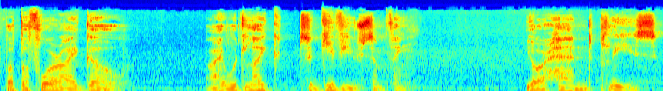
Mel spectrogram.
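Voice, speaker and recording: An actor playing a gentle, reserved young knight, speaking formally and sincerely in a video game drama. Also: male voice, fairly low pitch, takes it slowly, a little hiss or hum. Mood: tender.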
